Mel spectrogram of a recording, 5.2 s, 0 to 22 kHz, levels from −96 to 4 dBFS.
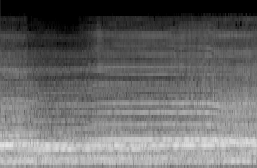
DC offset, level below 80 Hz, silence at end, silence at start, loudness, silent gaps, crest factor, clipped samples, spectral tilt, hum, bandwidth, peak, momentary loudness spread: under 0.1%; -52 dBFS; 0 s; 0 s; -15 LUFS; none; 10 dB; under 0.1%; -7.5 dB/octave; none; 10.5 kHz; -4 dBFS; 3 LU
